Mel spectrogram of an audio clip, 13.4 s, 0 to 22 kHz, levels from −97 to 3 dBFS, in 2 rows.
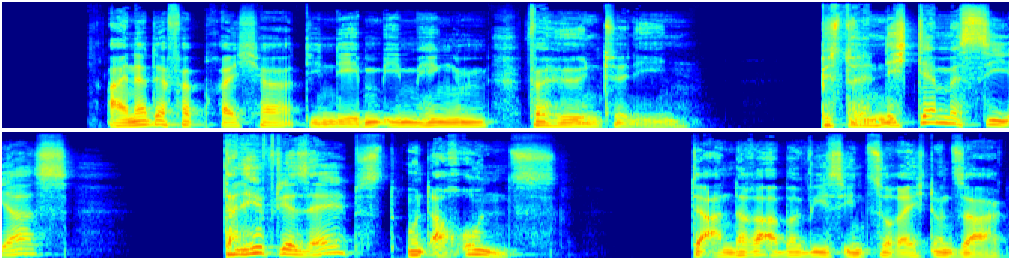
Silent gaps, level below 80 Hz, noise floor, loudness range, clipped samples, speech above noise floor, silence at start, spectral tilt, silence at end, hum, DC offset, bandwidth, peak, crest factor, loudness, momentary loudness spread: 5.28-5.45 s, 7.70-8.19 s, 11.02-11.31 s; -52 dBFS; -87 dBFS; 3 LU; under 0.1%; 61 dB; 0.7 s; -4 dB/octave; 0.05 s; none; under 0.1%; over 20 kHz; -6 dBFS; 22 dB; -26 LUFS; 9 LU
